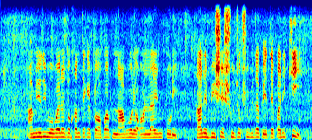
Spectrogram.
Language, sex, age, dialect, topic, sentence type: Bengali, female, 41-45, Standard Colloquial, banking, question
